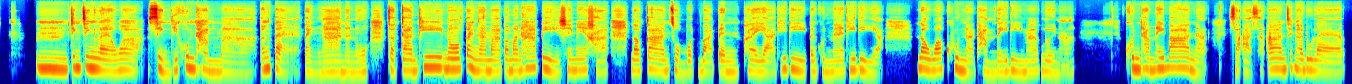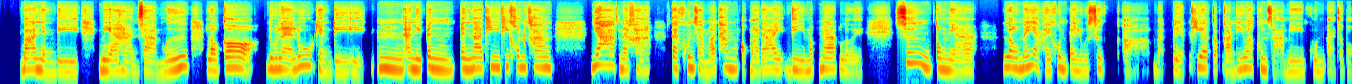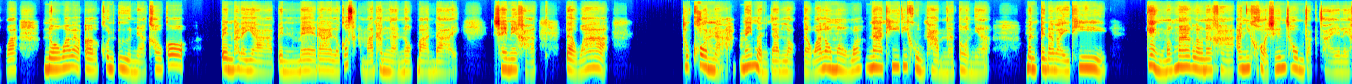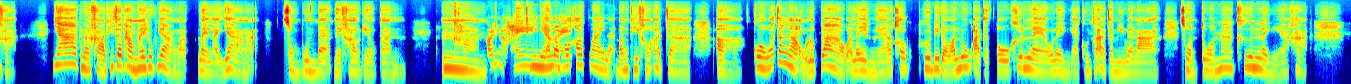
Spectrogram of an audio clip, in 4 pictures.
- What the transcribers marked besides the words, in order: none
- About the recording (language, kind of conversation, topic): Thai, advice, คุณรู้สึกอย่างไรเมื่อเผชิญแรงกดดันให้ยอมรับบทบาททางเพศหรือหน้าที่ที่สังคมคาดหวัง?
